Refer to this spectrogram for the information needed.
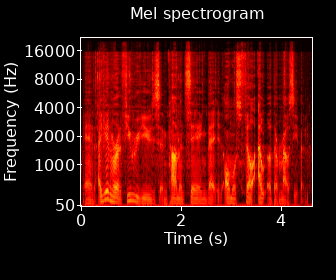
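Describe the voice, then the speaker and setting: A young man with a cold talks through his complaints about gaming gear, his voice stuffy and sitting a little low. He rambles casually, full of fillers and false starts. Keyboard typing is heard behind him. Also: expressive, brisk. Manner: rambling, many fillers and restarts. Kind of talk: casual product review talk.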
